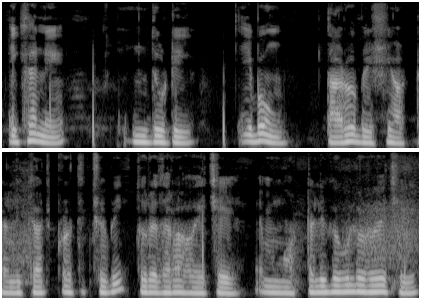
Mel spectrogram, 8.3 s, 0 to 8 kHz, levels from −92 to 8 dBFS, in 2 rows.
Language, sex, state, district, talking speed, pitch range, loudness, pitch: Bengali, male, West Bengal, Jalpaiguri, 95 wpm, 115-135 Hz, -23 LUFS, 125 Hz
